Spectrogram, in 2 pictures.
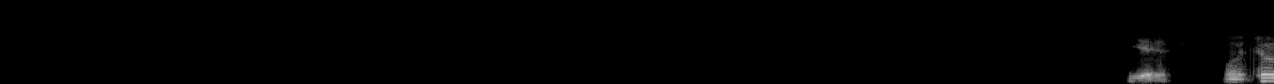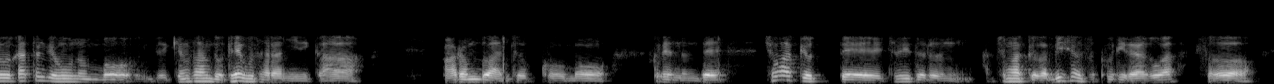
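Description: G.729 codec coding runs through the whole speech clip: the voice is rebuilt from a filter, pitch and sparse pulses, which fits 8 kbit/s, leaving it audibly rough, synthetic and confined to about 200 Hz to 3.7 kHz.

A wireless microphone squelch dropout occurs at 17.75–17.80 s: the radio link faded and the receiver muted, leaving a hole of near silence about 25 ms long.

VoIP packet loss concealed by the speech codec follows at 19.32–19.37 s: 20 ms of audio, pointing to one lost packet, was filled by extrapolation, giving a brief stretch that fades.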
